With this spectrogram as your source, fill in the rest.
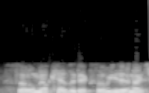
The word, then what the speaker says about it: Melchizedek: to pronounce words like Melchizedek now it looks like it's Melchisedec but it's not because it's not English it's a Hebrew word so that CH is pronounced like a K so Melchizedek so you did a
